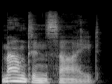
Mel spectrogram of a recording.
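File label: "mountainside", British English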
